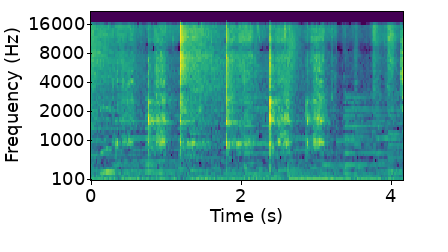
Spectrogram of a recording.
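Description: A spoon scraping hot, freshly melted sugar caramel out of a pan into a stainless-steel bowl. There are four sharp clinks of the spoon against the metal, about every half second.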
